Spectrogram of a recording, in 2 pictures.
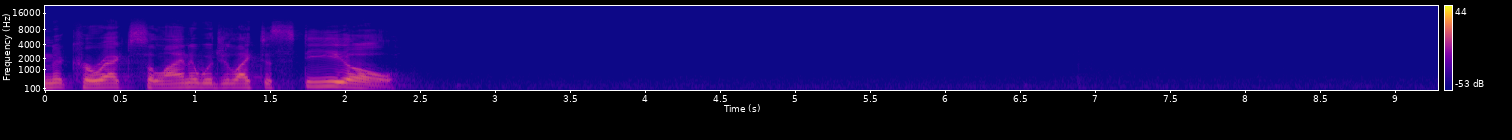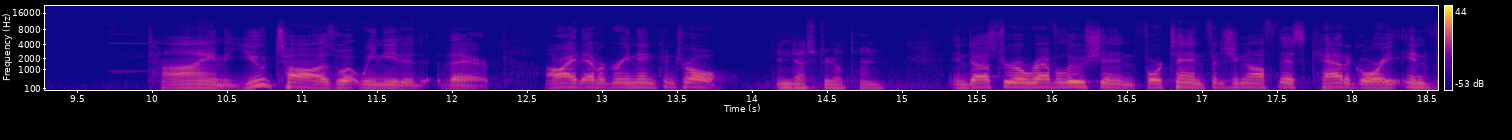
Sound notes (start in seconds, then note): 9.7 bell rings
